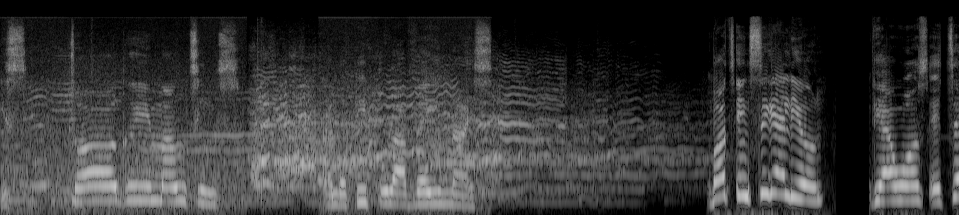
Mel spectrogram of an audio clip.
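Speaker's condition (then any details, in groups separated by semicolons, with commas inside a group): No condition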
